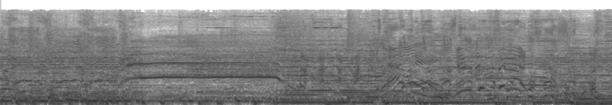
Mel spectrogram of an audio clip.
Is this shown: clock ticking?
no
